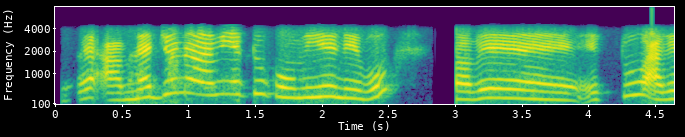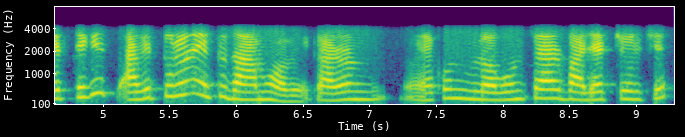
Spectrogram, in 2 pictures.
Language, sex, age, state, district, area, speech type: Bengali, female, 45-60, West Bengal, Hooghly, rural, conversation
